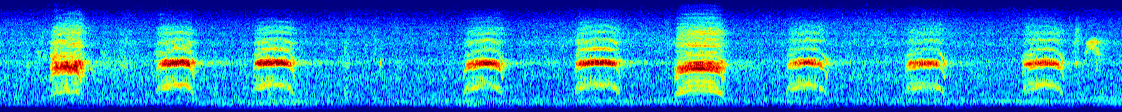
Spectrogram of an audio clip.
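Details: Raven uttering ten throaty, rasping caws at about one per second, with a short pause after the third call; no other sounds stand out.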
